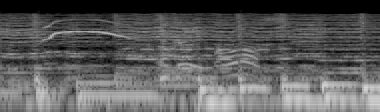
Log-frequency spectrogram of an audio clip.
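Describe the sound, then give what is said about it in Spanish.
A short human whistle sweeps up and then slowly glides down in pitch, heard over loud ongoing music with a steady bass and chords. “Dame un silbidito.”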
